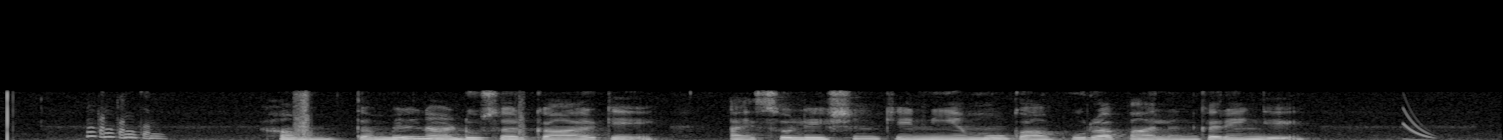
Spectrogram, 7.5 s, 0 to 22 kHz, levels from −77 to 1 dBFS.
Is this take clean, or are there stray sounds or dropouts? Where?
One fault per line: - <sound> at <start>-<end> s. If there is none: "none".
- chirp at 0.4-0.9 s
- chirp at 7.0-7.2 s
